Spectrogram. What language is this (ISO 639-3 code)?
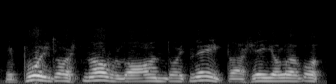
fin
